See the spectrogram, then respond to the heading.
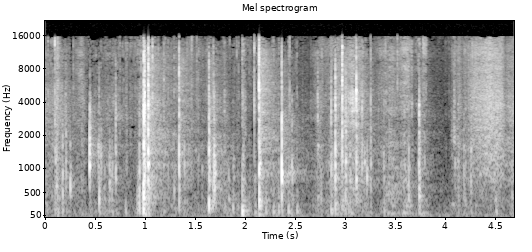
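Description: A medium white paper bag, empty and hollow, stands on a table while fingertips and nails crinkle and fold its top edge. Quiet, crisp crackles and sharp papery snaps come in uneven bursts, bright and dry with almost no low end. The clip ends in a softer, steady rustling hiss.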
